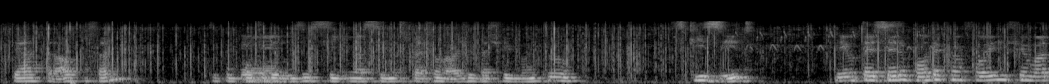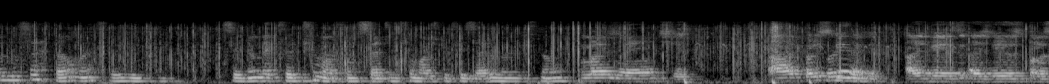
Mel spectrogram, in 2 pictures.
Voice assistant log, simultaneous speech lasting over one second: none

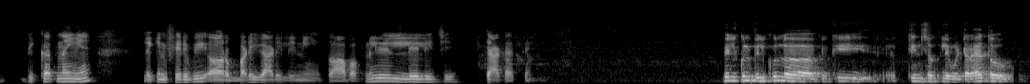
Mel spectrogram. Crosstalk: none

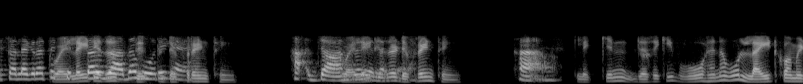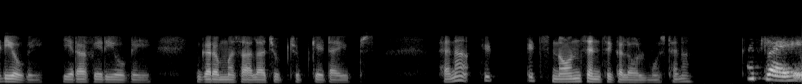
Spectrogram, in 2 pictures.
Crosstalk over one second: present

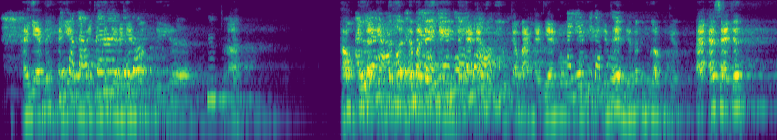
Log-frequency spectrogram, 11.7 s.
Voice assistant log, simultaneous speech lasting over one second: present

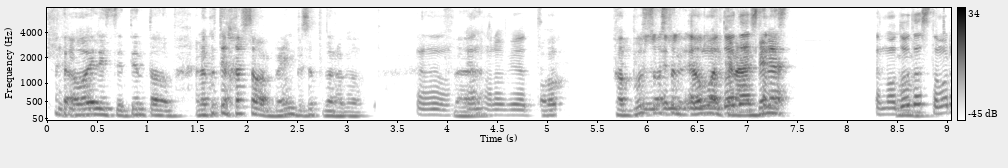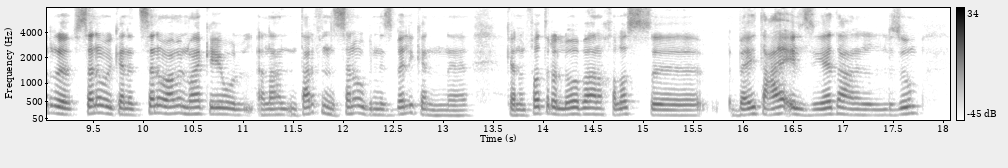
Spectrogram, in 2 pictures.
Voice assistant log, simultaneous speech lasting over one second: present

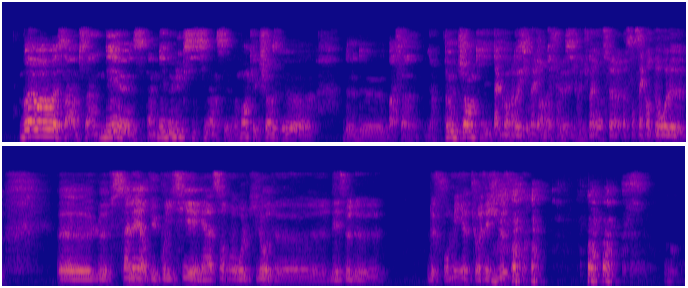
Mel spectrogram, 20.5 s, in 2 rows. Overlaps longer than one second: present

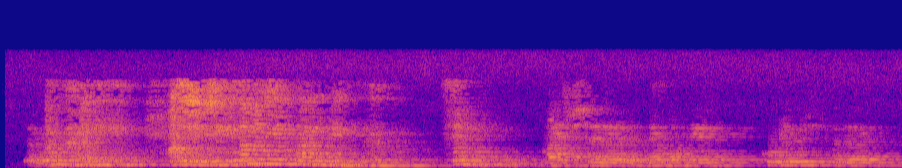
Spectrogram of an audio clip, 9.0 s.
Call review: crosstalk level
none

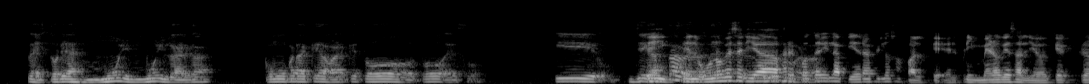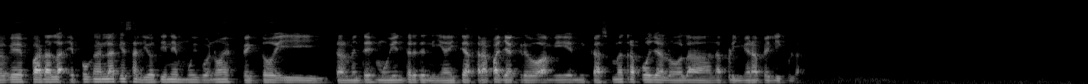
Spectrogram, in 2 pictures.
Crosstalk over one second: present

